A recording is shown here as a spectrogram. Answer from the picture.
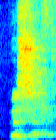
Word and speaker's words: Michelli: Actually, one of the parents said they pronounced the M like a B. So Bicelli, because it's Italian or whatever.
